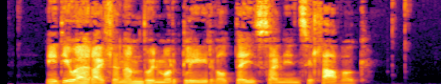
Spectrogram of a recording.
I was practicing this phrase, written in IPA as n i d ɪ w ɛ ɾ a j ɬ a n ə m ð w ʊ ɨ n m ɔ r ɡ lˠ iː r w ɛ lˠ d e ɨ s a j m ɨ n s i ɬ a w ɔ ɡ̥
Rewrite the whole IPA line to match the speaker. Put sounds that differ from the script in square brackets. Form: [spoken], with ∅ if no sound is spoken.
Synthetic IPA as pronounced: n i d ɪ w ɛ ɾ a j ɬ [ə] n ə m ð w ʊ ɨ n m ɔ r ɡ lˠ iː r [v] ɛ lˠ d e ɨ s a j [n] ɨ n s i ɬ a [v] ɔ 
